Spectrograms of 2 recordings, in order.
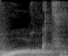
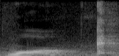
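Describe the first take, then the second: First: It is said quickly as one smooth word. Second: It is said slowly with its sounds separated. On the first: "then you start to say it quicker and quicker" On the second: "If you separate the sounds"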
